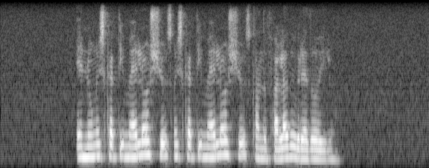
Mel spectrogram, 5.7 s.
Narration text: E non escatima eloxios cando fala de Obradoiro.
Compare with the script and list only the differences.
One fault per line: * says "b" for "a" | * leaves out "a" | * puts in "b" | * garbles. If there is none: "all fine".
* puts in "escatima eloxios"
